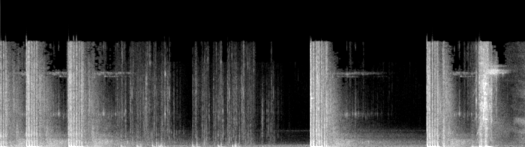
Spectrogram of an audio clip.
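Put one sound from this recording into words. A gun fires loud shots that echo.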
